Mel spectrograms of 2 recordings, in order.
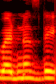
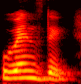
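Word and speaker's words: Wednesday: Photography, it वॉज वेडनेसडे, एंड इट इज़ नॉट वेडनेसडे, इट इज़ वेंसडे, इट इज़ not photography but इट is photography.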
